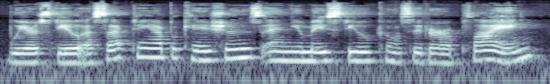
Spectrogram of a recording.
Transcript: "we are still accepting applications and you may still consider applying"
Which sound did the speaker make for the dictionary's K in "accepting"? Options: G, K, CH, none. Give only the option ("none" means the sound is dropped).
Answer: none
